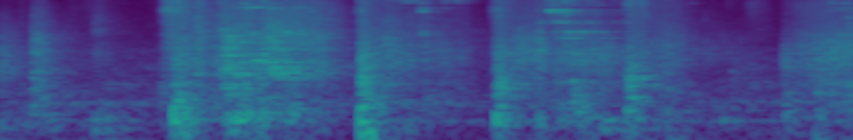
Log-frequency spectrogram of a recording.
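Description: Shards of broken plates clinking and scraping across a hard floor as a broom sweeps them, in repeated strokes about a second apart.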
